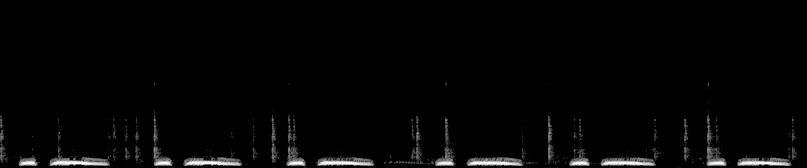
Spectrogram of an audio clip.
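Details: Caged decoy spotted dove calling to lure wild birds: six steady two-part coos, a brief note followed by a drawn-out falling one, repeated roughly every second.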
